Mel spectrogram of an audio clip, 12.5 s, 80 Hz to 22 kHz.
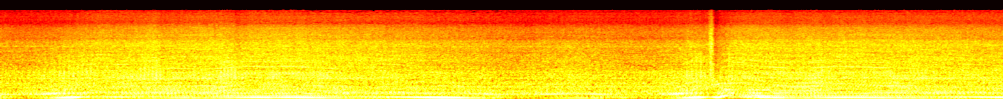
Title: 1999 mustang gt engine knock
